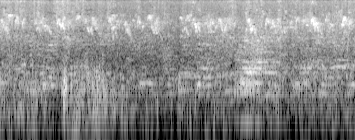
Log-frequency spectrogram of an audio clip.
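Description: Birds chirping repeatedly in trees, with outdoor background noise and a brief thump just under a second in.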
